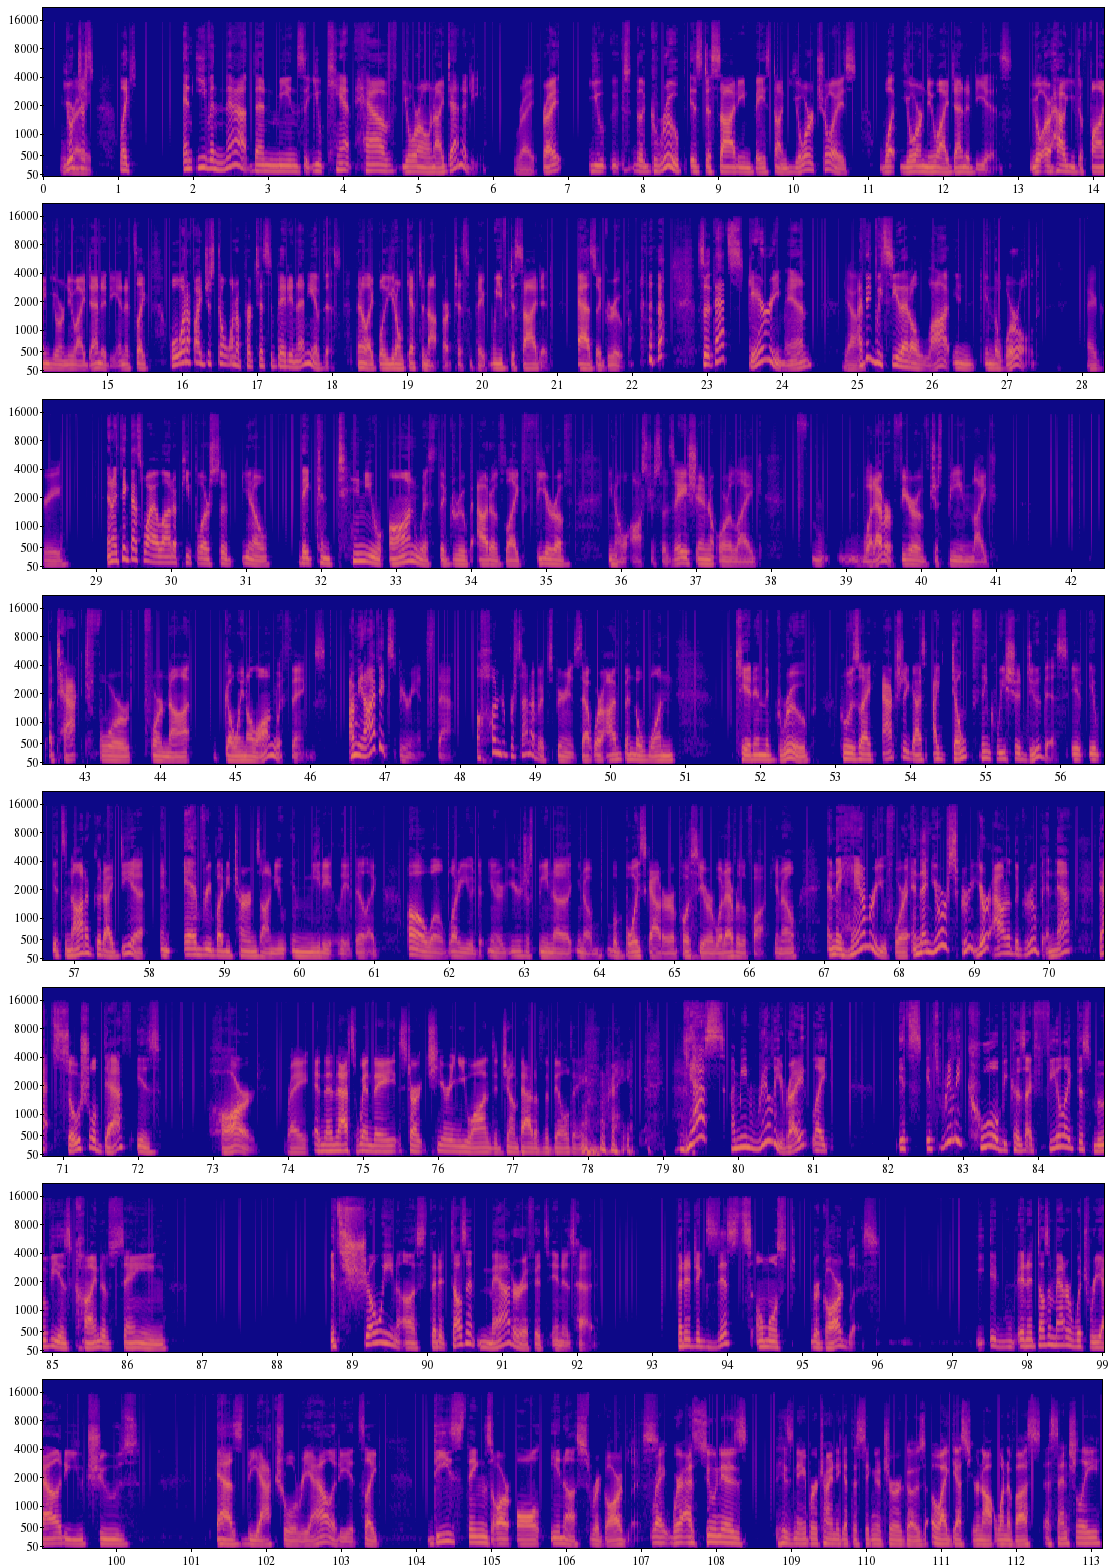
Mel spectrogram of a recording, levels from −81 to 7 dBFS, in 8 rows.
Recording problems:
crackle, like an old record; faint; 25 dB below the speech

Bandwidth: 15.5 kHz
